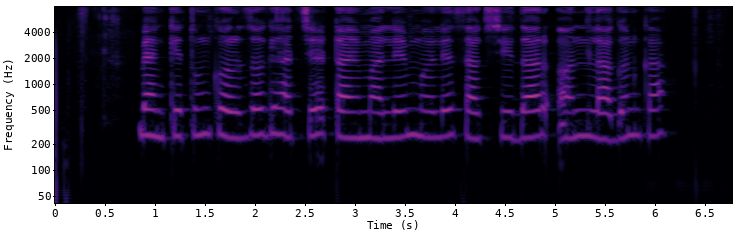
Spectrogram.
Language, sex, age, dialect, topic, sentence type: Marathi, female, 31-35, Varhadi, banking, question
